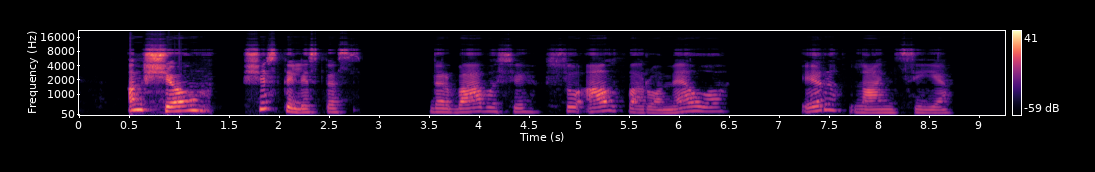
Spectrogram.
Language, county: Lithuanian, Klaipėda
